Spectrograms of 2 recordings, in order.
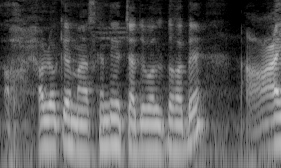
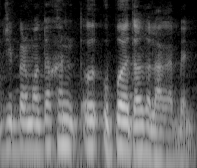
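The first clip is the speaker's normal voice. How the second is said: usual speaking voice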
